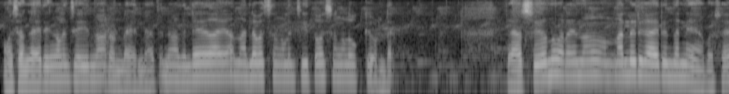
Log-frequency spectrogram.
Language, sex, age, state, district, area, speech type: Malayalam, female, 45-60, Kerala, Kottayam, rural, spontaneous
